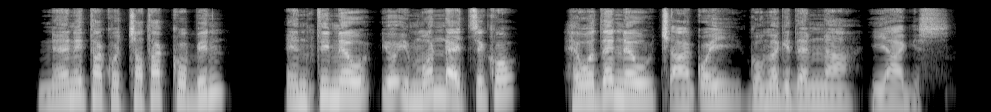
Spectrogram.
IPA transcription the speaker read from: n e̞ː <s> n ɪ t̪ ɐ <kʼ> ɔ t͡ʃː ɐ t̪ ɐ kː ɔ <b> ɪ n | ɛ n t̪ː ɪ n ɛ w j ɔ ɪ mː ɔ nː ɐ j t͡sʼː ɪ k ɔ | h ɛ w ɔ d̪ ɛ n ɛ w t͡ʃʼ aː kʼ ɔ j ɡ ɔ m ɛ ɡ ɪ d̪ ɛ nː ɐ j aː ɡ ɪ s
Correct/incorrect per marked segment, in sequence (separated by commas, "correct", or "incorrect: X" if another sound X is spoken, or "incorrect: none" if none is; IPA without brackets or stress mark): incorrect: none, incorrect: k, correct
